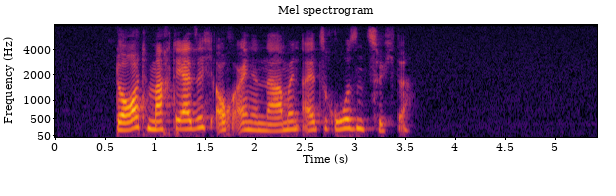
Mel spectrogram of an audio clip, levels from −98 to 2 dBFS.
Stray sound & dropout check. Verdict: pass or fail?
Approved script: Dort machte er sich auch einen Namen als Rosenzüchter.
pass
